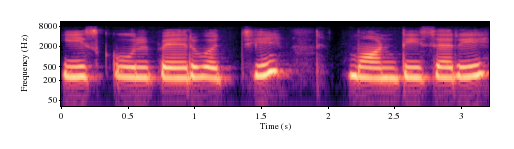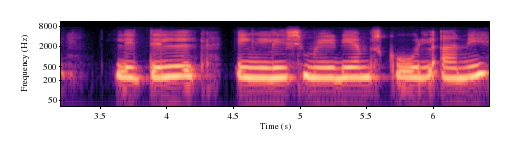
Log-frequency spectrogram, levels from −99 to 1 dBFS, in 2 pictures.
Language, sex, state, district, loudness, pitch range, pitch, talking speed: Telugu, female, Andhra Pradesh, Anantapur, -15 LUFS, 235-265 Hz, 245 Hz, 105 wpm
